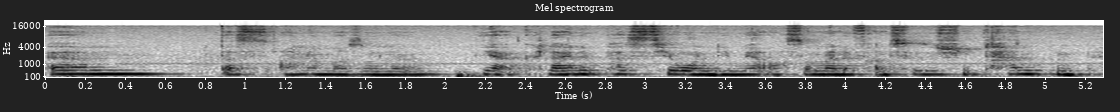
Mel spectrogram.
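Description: A German woman in her forties speaks as a podcast guest, her voice dark and mellow. She talks in a thoughtful, searching way, pausing often with fillers. A faint hiss sits under the recording. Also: medium pitch, flat delivery. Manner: thoughtful, many hesitations and fillers. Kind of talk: conversational podcast interview.

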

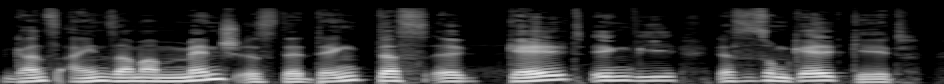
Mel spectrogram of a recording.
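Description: A man co-hosting a podcast, telling a long anecdote in a rambling, animated way and laughing at his own story. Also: mid-range voice, moderate pace, dry recording, clean studio sound. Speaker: podcast co-host.

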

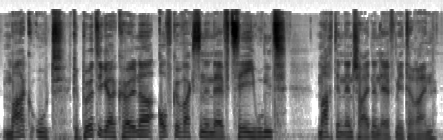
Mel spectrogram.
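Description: A man's voice: mid-range voice, a little slow, a little mellow, slight background noise. A man presenting and chatting as the host of a football podcast in a studio.

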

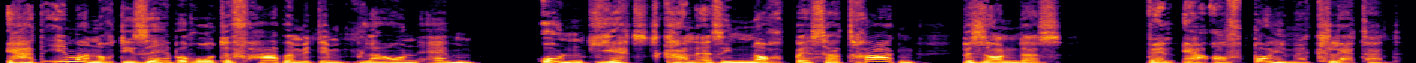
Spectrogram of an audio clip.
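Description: A man narrating a children's story in a very expressive, sing-song storytelling manner. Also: a little high, unhurried, breathy edge, dry recording, studio quality.

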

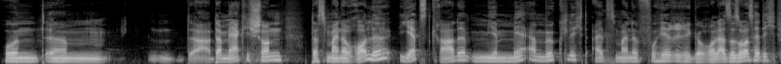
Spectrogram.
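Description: A man in his thirties from Hamburg, a podcast interview guest who talks with many pauses, fillers and restarts. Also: medium pitch. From Hamburg, Germany. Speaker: interview guest, managing director.

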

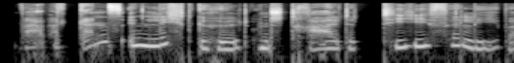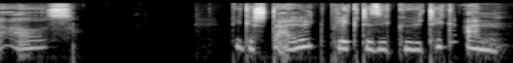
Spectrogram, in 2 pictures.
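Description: Sanfte, langsame Märchenerzählerin. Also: female voice, medium pitch, gravelly, breathy edge, no echo, studio quality. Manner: soft, calm, often half-whispered telling. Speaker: storyteller. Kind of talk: scripted narration of a spiritual children's story.

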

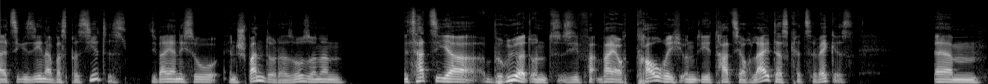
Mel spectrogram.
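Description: A man's voice: medium pitch, dry recording, clean studio sound. A man hosting a podcast who casually retells a book chapter in a chatty way, with many fillers and restarts. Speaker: podcast host.

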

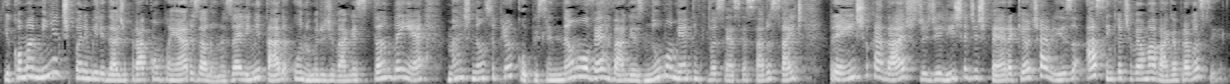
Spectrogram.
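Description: A woman teaching English pronunciation, singing lyric lines slowly and repeating single words in a drawn-out way. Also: on the high side, lively intonation, darkish tone. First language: Portuguese.

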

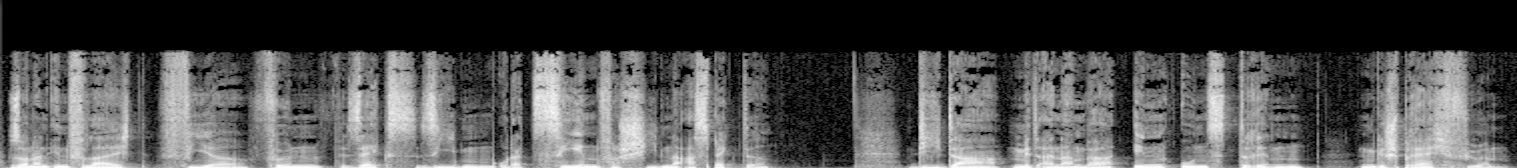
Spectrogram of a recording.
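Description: A man hosting a self-help podcast in casual, animated talk, emphatic and now and then swearing, close to the mic. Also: medium pitch, slow pace, creaky, no echo. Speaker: podcast host.

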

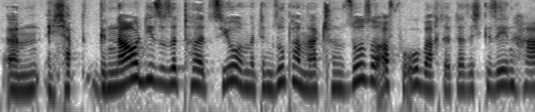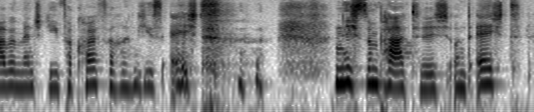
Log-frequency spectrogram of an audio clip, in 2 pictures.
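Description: A woman's voice: medium pitch, unhurried. A woman talking in a casual, reflective monologue as a self-help podcast host, chatty, with many fillers and tag questions.

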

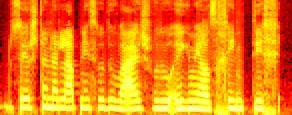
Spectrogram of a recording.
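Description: A woman's voice: fairly high pitch, level tone, fairly quick, a little mellow, dry recording, clean studio sound. A woman, co-hosting a podcast and asking direct, sometimes teasing questions. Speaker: podcast co-host. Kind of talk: casual conversational interview.

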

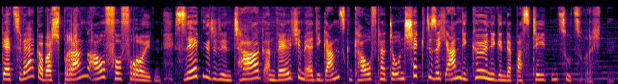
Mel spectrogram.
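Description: A woman narrating a fairy tale in a measured storybook reading. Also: a little high, lively intonation, faint music behind.

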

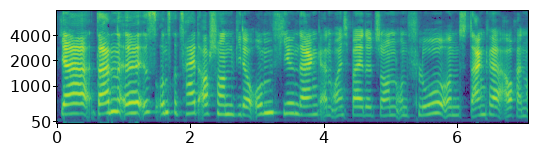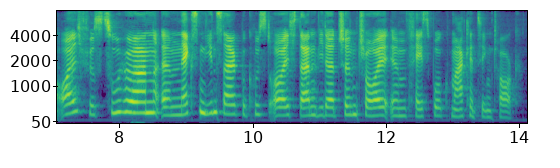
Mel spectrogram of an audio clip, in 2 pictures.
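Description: A woman hosting a podcast interview, summing up and asking quick questions in an upbeat way, with frequent filler sounds. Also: fairly high pitch. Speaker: podcast host.

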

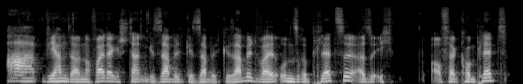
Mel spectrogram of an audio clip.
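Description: A man's voice: mid-range voice, quick pace, fairly bright tone, dry recording. Male co-host, rambling anecdotes, dry close sound. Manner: rambling anecdotal storyteller, laughs often. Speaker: podcast co-host. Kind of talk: casual chat.

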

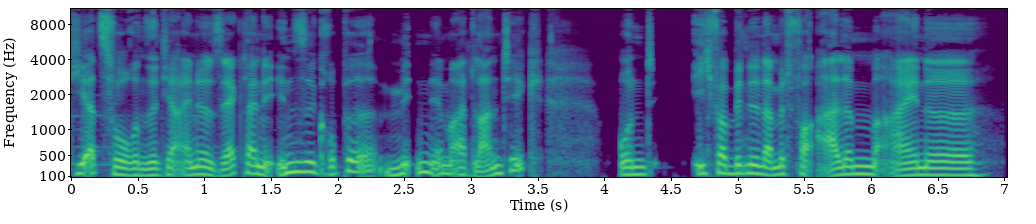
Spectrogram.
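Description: Mellow-voiced male news podcast host. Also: mid-range voice, dry recording, studio quality. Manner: relaxed, informal interviewer.

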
